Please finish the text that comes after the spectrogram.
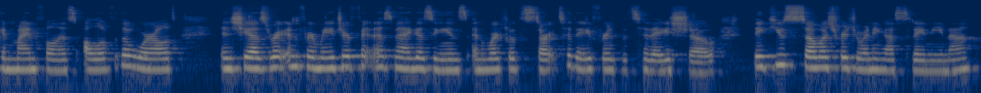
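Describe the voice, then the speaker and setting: A woman hosting an interview podcast, asking questions and responding in a conversational way. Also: fairly high pitch. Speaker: podcast host.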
